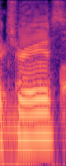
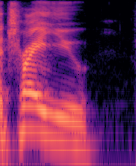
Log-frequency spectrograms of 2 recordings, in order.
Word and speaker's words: Atreus: I could I can't even pronounce his fucking name right. – Atreus. – Now. Atreus. Atreus. – Atreus. – I keep wanting to say Atreyu.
